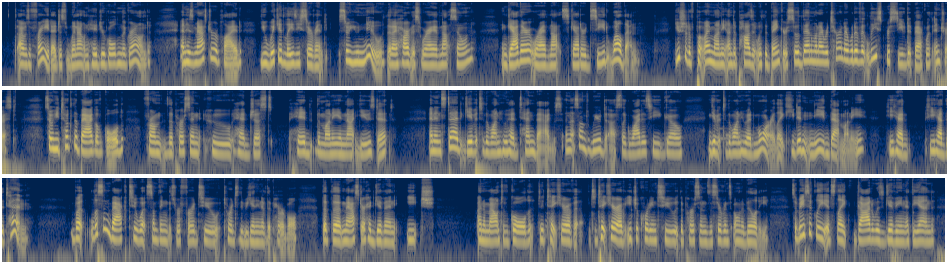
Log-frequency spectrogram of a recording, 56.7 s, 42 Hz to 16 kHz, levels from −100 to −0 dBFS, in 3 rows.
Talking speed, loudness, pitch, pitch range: 195 wpm, -25 LUFS, 205 Hz, 190-230 Hz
